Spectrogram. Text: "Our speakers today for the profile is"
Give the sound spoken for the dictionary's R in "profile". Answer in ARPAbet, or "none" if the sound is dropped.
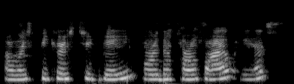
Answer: none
